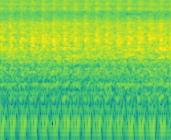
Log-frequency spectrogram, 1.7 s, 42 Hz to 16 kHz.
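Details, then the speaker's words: 2013 GMC Sierra Crew Cab 5.3L V8, 198,000 miles, stuck lifter on cylinder 6 with one valve not opening; rough, lumpy idle with uneven exhaust beat from the dead cylinder; lifters, camshaft and pushrods to be replaced. "But it's got a stuck lifter, cylinder 6, so I'll let you see what it sounds like. Not good."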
